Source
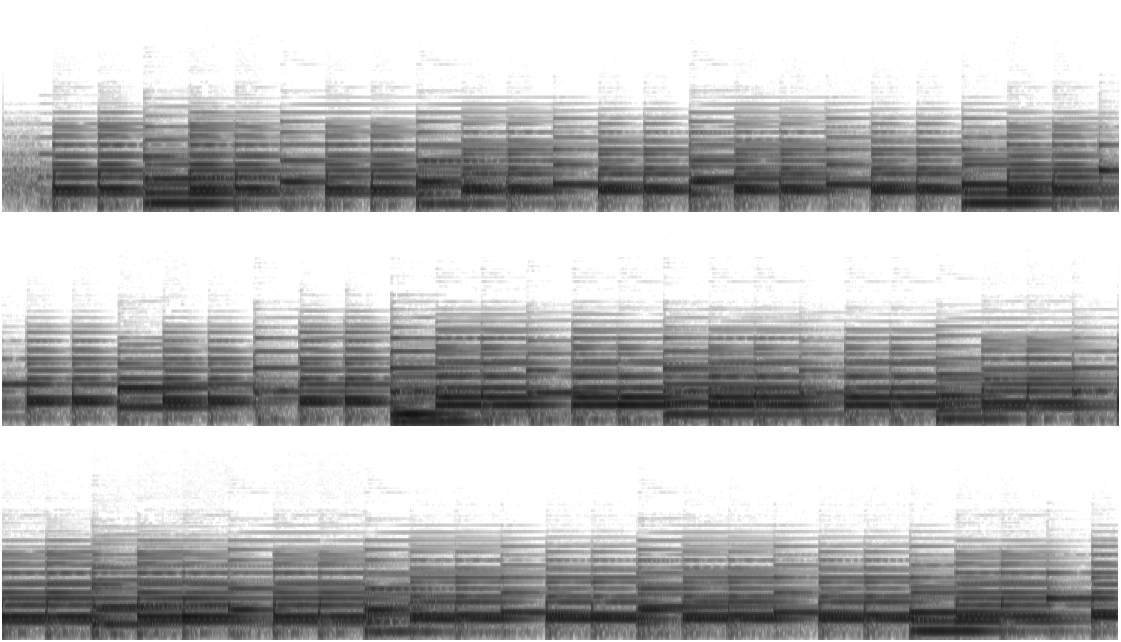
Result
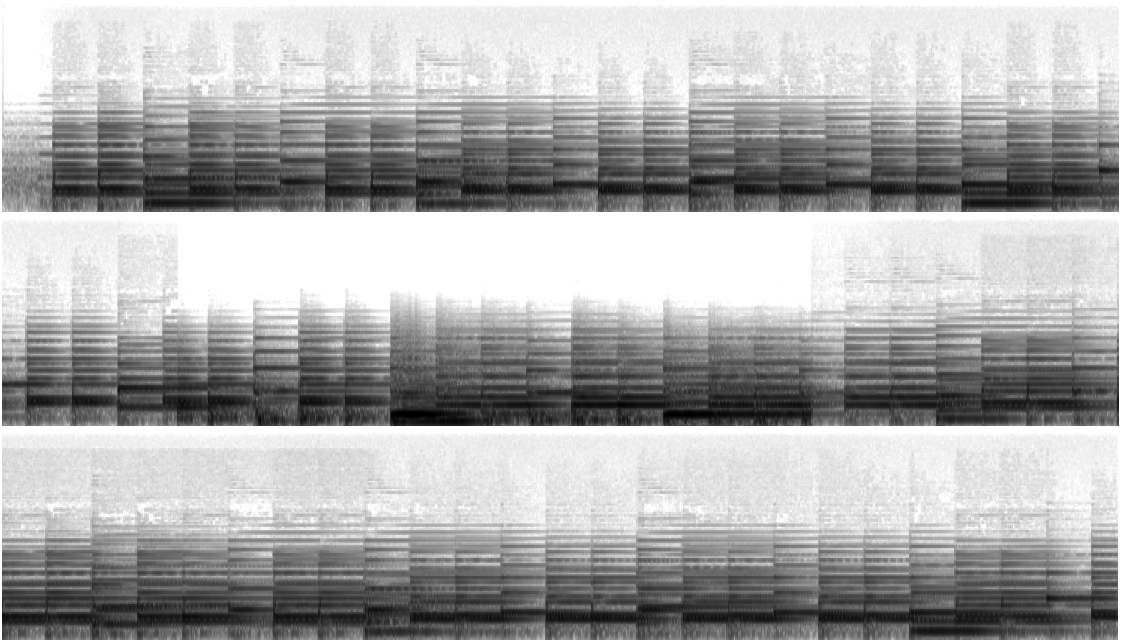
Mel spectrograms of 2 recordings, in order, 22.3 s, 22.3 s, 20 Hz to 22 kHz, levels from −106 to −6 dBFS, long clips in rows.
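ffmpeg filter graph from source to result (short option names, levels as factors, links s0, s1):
-filter_complex "[0:a]asettb=1/sr,asplit=3[s0][s1][s2];[s0]atrim=end=8.614[s3];[s1]atrim=start=8.61:end=12.84,asetpts=PTS-STARTPTS,afade=t=in:d=0.004:c=qsin,afade=t=out:st=4.226:d=0.004:c=qsin,lowpass=1700,lowshelf=f=270:t=q:w=1.5:g=11.5,acontrast=78[s4];[s2]atrim=start=12.836[s5];[s3][s4]acrossfade=d=0.004:c1=hsin:c2=qsin[s6];[s6][s5]acrossfade=d=0.004:c1=qsin:c2=hsin,dynaudnorm=f=240:g=3:m=3.76,aemphasis=mode=production:type=cd,volume=0.75"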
